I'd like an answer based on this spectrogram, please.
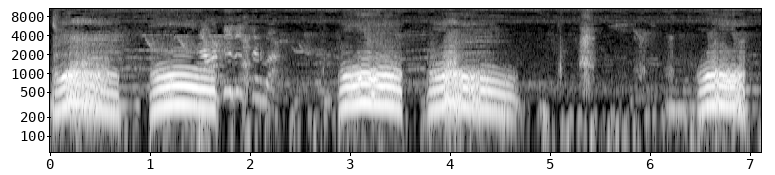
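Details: A badly dog-bitten street cat in Kishoreganj, Bangladesh, moans pitifully in pain: six long, wavering wails spaced about a second apart, with weak clicks and low background hum between them.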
